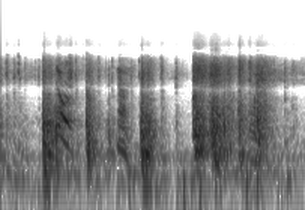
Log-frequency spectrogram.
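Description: A locked door is battered down: several heavy, uneven thuds against wood, then a loud splintering crash at the end, with cracking and rattling debris trailing off.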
